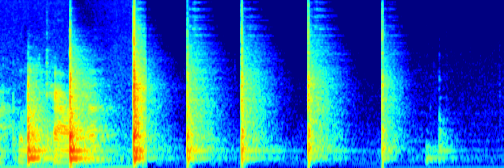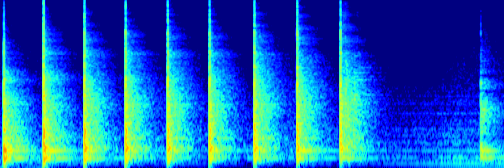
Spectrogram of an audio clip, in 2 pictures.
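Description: A metal tool clicks and scrapes against a metal plate.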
